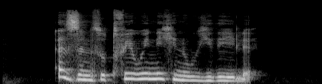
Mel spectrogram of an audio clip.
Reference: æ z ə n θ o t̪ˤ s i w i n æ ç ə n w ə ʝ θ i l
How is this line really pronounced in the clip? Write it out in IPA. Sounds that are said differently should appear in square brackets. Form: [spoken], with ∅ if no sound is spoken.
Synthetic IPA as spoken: æ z ə n θ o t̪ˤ [f] i w i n [i] ç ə n w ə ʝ [ð] i l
